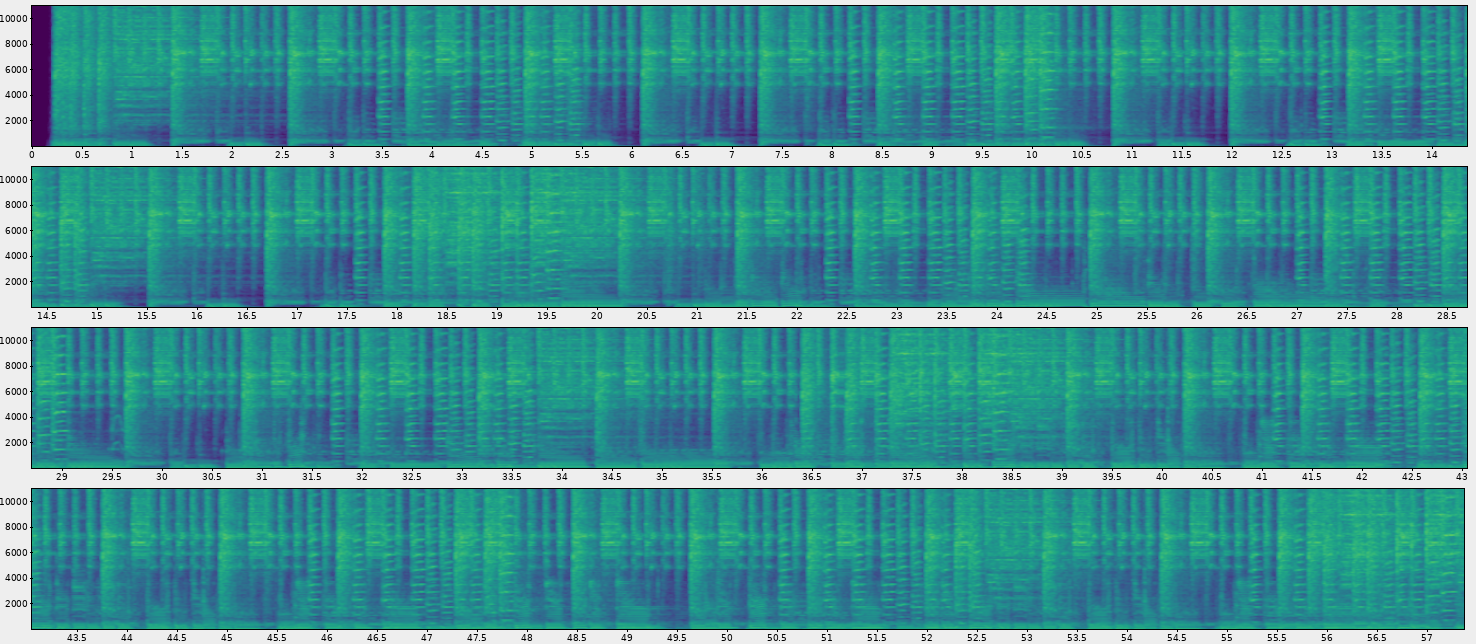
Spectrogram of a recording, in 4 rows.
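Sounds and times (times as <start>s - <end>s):
six-string electric double bass: 0.2s - 1.3s, 2.0s - 2.5s, 3.1s - 6.0s, 6.7s - 7.2s, 7.9s - 10.7s, 11.3s - 11.8s, 12.6s - 15.4s, 16.1s - 16.6s, 17.2s - 57.3s.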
